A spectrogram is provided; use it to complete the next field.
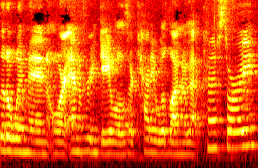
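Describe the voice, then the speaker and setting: A woman races along at a very fast pace and medium pitch, with ordinary pitch variation amid noticeable background noise. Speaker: book blogger. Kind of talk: casual talk to camera. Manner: fast, wordy.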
